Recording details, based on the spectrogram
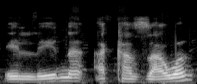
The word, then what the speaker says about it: Helena Akazawa: Eu falo hoje com a Helena Akazawa. Eu acho que eu falei certo. – Falou certinho, ó.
